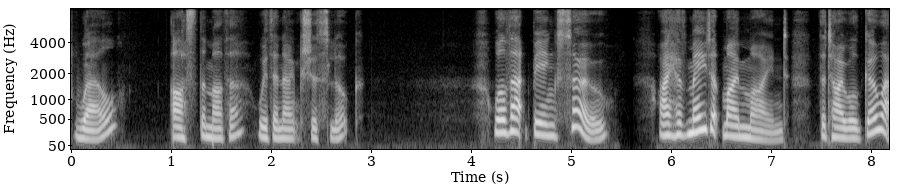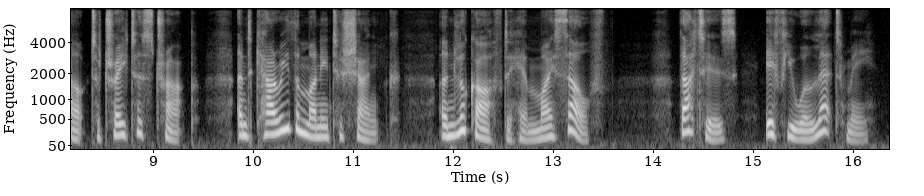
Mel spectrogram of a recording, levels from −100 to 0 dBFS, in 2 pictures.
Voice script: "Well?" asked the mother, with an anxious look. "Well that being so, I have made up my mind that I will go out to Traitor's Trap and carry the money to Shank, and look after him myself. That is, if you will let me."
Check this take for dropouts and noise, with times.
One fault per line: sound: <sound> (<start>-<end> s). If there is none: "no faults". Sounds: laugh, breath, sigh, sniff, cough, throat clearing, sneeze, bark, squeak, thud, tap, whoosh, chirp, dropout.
no faults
